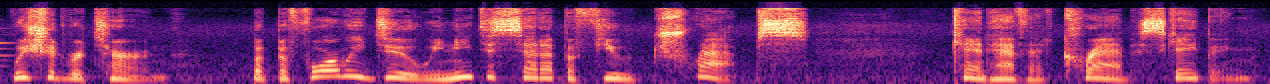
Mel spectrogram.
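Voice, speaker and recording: A man voicing a calm, stern young male forest ranger in a game, speaking in a measured, matter-of-fact, slightly dry way. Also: sits high, full character voice. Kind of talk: game dialogue voice acting. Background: soft game music.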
